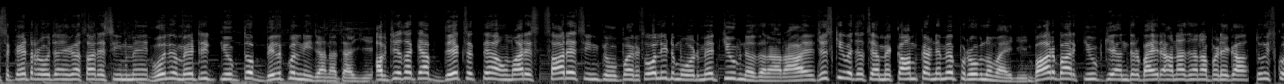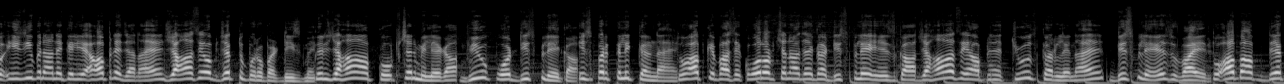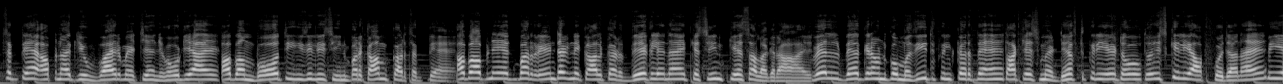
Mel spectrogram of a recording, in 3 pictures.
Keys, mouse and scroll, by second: 3.5-4.3 drag, 4.3 scroll down 6, 4.3-5.4 drag, 6.8 click, 23.9-25.3 drag, 25.3-25.7 scroll down 2, 25.7-26.5 scroll up 10, 26.5-28.1 scroll down 11, 28.1-29.7 scroll up 10, 29.7 click, 32.3-38.5 drag.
